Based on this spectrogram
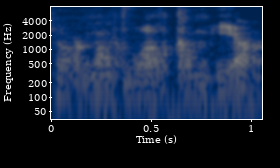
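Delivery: low, garbled bad Scottish accent drifting into Russian. Reviewing a movie, speaker mimics an actor's line: bad Scottish accent sounding Russian. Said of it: "he sounds like a Russian on the verge of swallowing his own tongue".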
